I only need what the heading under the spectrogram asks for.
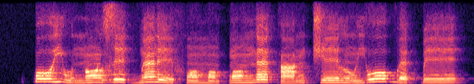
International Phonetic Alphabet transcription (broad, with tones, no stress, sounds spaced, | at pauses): k͡p oː˦ j u˨ n ɔ̃˧ l z e˦˨ ɡ͡b ɛ̃˦ ɾ eː˨ f ɔ̃˧ m ɔ̃˨ k͡p ɔ̃˦ ŋ ɛ˦ k ã˨˦ ŋ t͡ʃ eː˦ l ũ˧ j oː˦ b ɛ˨ k͡p e˧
